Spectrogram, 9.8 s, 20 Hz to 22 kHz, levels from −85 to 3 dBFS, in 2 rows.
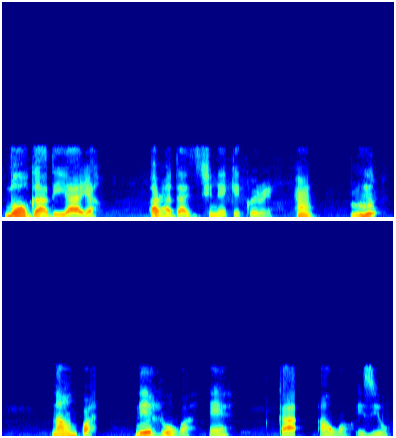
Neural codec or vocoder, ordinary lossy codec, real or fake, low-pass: codec, 16 kHz, 0.8 kbps, ZipCodec; none; fake; 7.2 kHz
